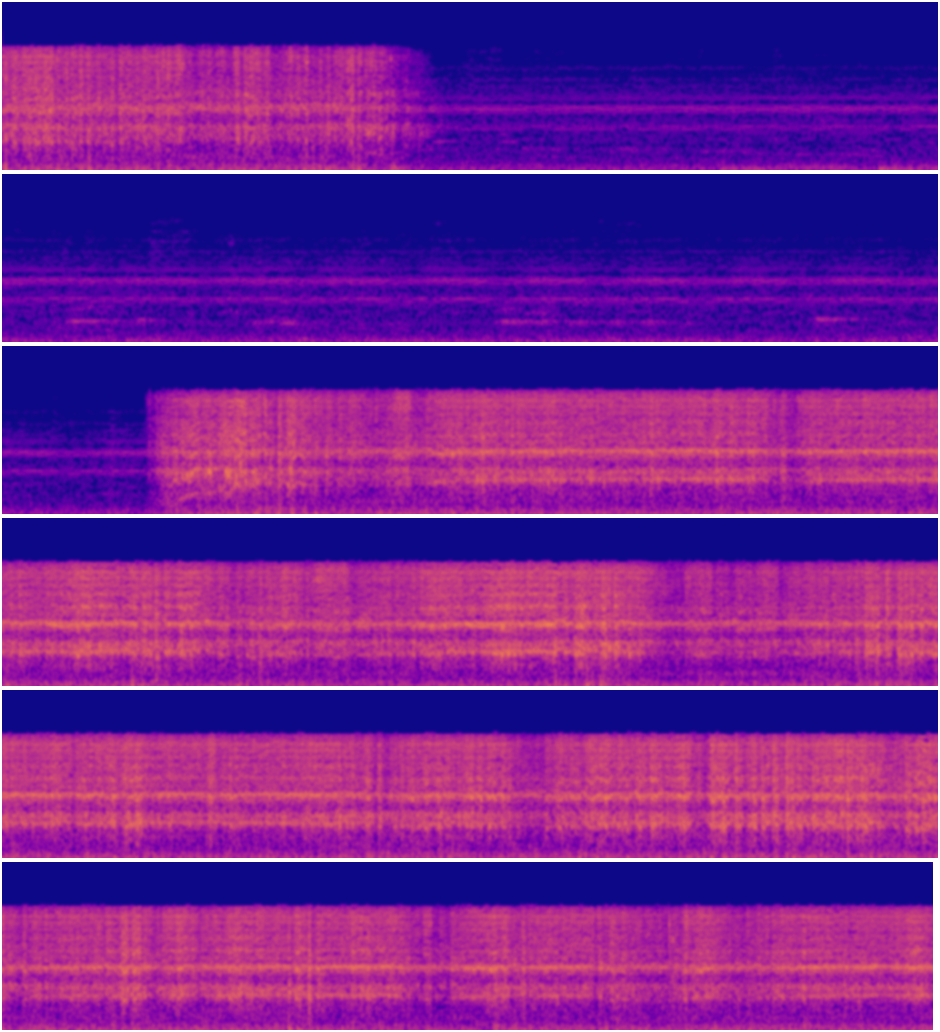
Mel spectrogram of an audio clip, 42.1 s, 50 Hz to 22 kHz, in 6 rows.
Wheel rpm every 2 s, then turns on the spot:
210, 110, 0, 0, 0, 0, 0, 50, 210, 230, 230, 220, 220, 220, 230, 230, 230, 230, 230, 230, 230.
none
